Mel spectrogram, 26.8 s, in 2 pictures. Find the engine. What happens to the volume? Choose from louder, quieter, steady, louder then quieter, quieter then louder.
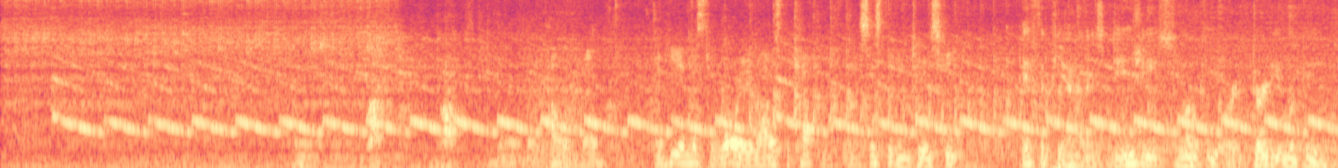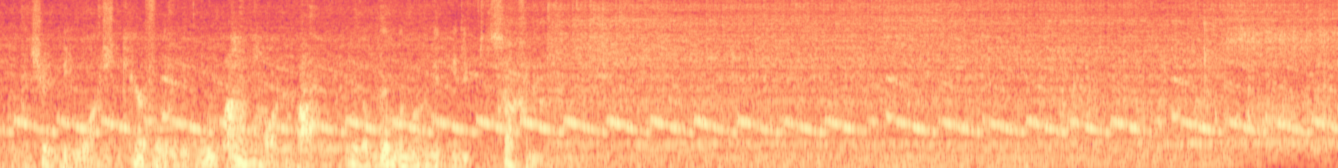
louder.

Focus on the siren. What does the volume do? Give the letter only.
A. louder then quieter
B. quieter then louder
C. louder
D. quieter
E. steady
E.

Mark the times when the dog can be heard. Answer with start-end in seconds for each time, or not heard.
2.9-4.5, 14.8-16.7.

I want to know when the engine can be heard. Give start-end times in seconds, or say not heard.
0.0-26.7.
